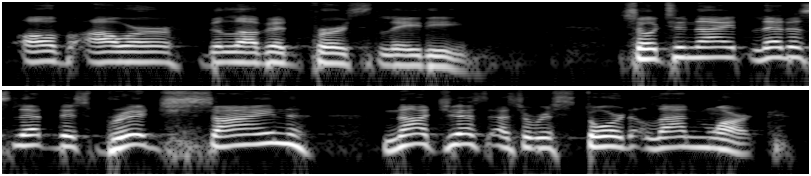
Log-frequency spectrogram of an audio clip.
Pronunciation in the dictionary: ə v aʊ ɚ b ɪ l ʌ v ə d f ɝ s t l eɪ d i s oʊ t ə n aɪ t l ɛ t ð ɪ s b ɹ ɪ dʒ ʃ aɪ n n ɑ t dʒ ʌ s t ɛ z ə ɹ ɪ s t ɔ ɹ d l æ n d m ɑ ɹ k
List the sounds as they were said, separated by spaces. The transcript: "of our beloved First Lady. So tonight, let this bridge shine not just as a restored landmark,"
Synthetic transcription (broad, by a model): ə v aʊ ɚ b ɪ l ʌ v ə d f ɝ s t l eɪ d i s oʊ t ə n aɪ t l ɛ t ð ɪ s b ɹ ɪ dʒ s aɪ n n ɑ t dʒ ʌ s t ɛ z ə ɹ ɪ s t ɔ ɹ d l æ n d m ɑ ɹ k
